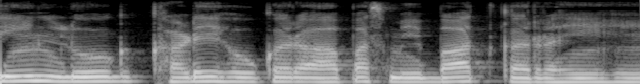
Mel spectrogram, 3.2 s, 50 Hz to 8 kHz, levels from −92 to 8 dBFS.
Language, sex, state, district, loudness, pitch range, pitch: Hindi, male, Chhattisgarh, Raipur, -14 LUFS, 145-165 Hz, 155 Hz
